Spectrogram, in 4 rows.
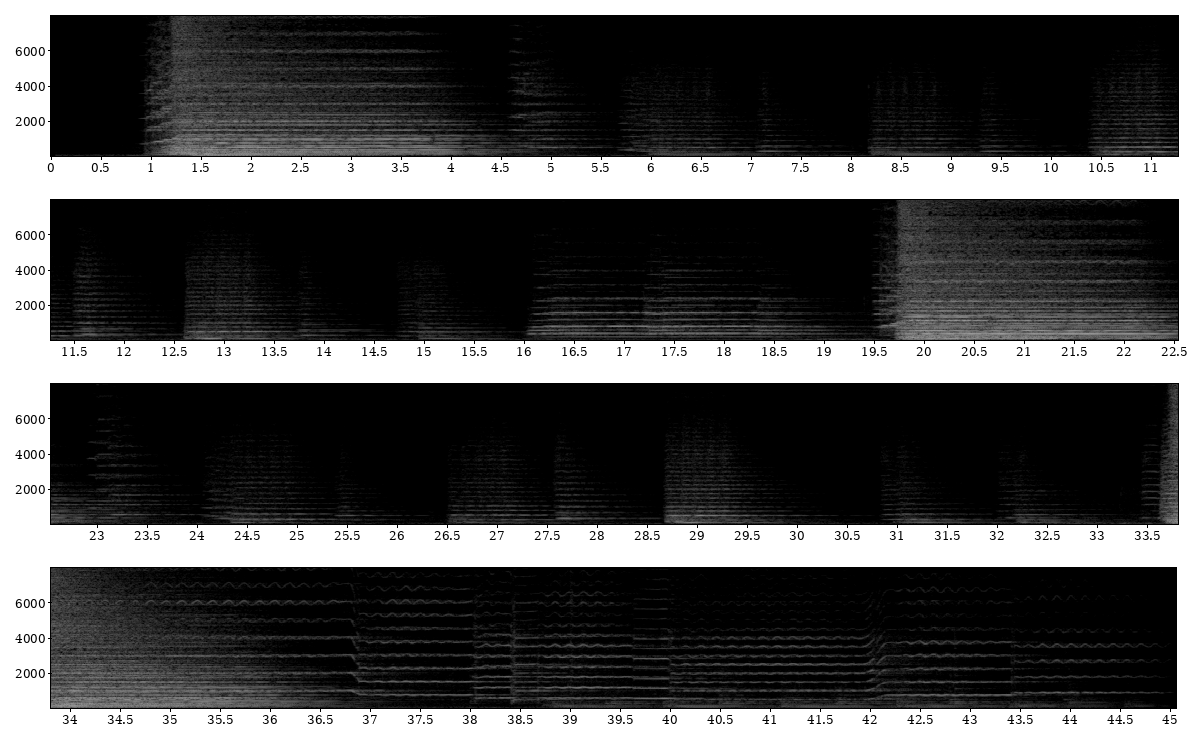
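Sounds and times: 
violin concerto in D major for violin and orchestra: 0.9s - 30.1s, 30.8s - 45.0s.

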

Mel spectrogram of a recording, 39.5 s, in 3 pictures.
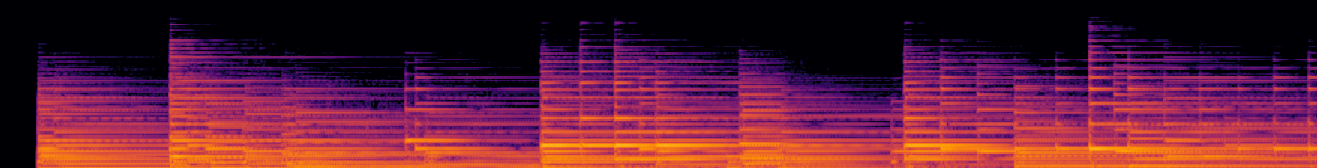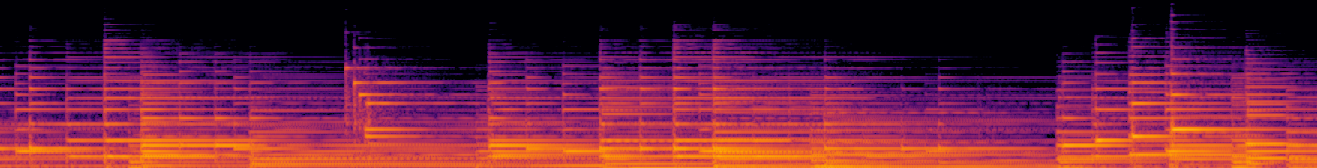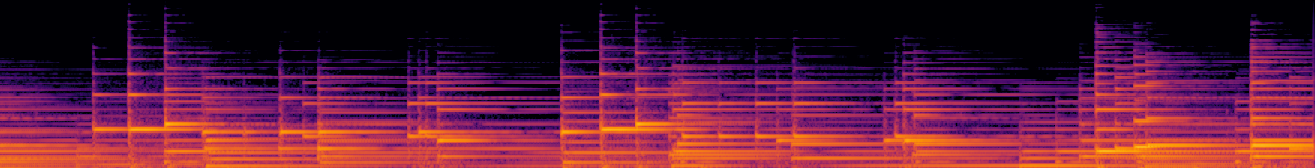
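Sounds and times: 
piano music: 0.4s - 39.4s.

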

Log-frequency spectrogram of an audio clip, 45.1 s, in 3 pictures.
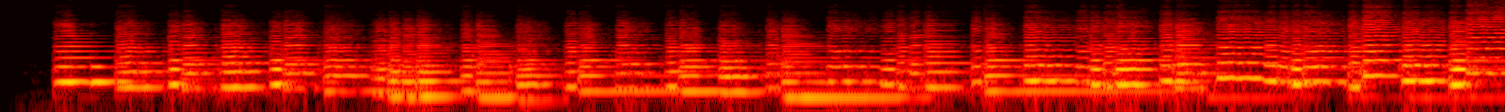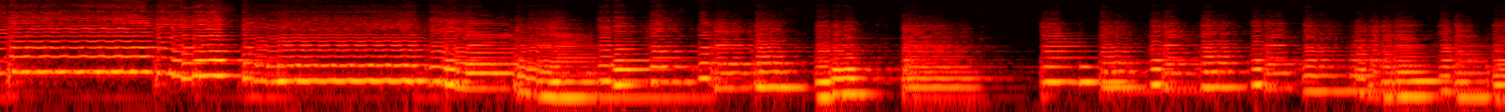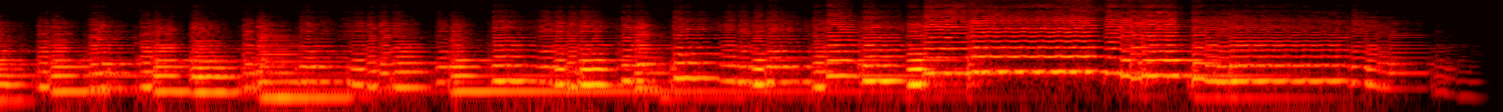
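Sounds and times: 
cello piece: 0.5s - 45.0s.

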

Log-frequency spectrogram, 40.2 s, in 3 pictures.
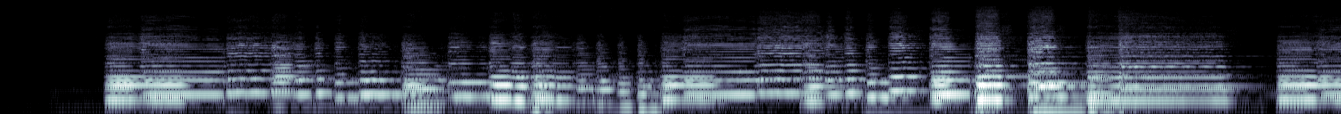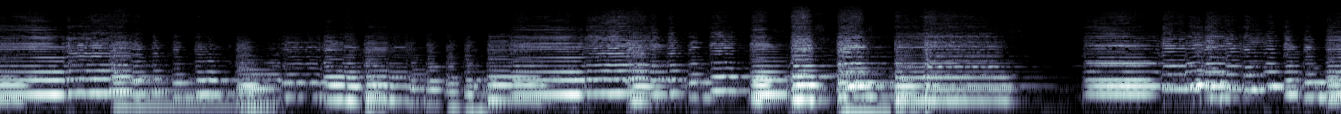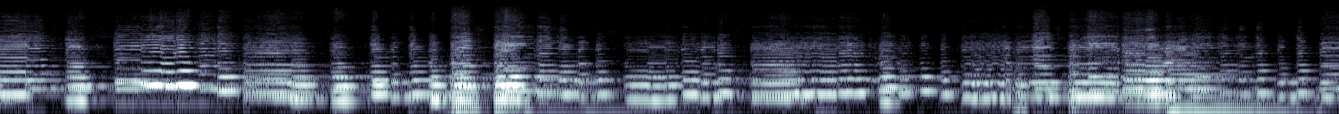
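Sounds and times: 
solo cello suite: 0.8s - 40.2s.

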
